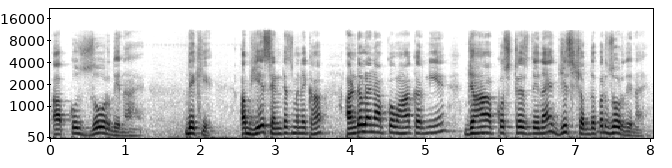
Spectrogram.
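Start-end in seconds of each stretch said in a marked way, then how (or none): 1.8-8.0 rushed fast run-through of the sentence; fast version that nobody can follow. Shown as a demonstration. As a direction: rattle it off quickly without pauses. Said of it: "अगर मैंने ये fast कहा होता".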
